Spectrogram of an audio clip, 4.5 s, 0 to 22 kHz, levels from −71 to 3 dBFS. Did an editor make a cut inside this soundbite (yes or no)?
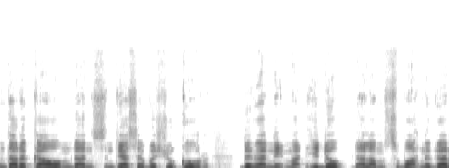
no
